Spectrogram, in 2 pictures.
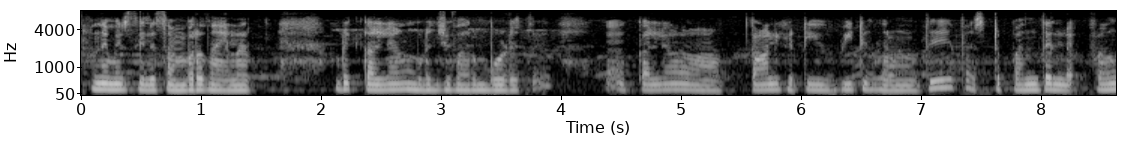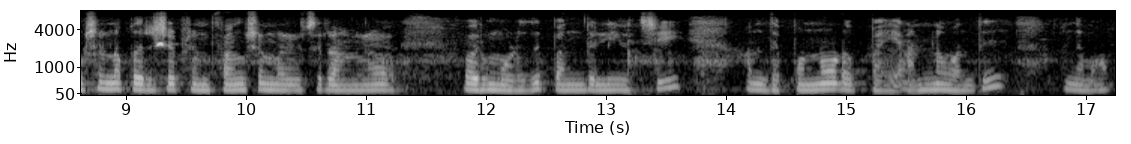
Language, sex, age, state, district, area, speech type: Tamil, female, 18-30, Tamil Nadu, Thanjavur, rural, spontaneous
